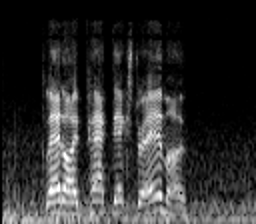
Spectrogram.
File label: marine, aussie; h2dialogue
